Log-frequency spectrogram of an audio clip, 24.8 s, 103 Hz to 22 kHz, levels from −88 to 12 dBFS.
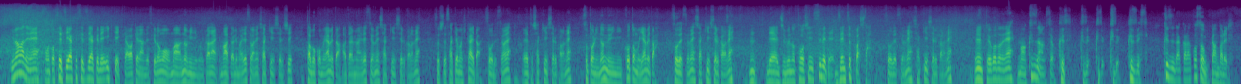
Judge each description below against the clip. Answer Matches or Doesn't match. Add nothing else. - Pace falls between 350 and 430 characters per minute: Doesn't match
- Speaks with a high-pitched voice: Doesn't match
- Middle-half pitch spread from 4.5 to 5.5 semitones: Matches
